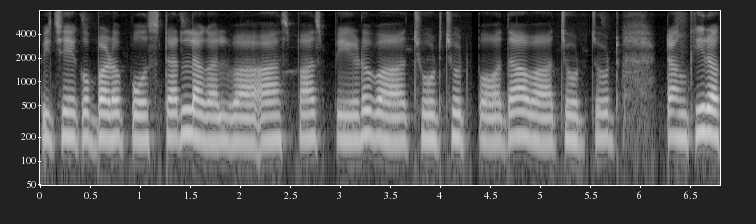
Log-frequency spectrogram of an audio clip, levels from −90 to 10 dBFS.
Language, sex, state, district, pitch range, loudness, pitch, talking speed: Hindi, female, Bihar, Kishanganj, 185-200 Hz, -18 LUFS, 195 Hz, 140 wpm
